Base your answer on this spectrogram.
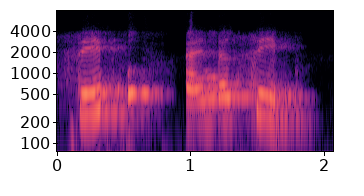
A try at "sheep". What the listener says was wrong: Correct. Although I now notice that you have a little trouble, I think, with the sh sound. So and sh.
